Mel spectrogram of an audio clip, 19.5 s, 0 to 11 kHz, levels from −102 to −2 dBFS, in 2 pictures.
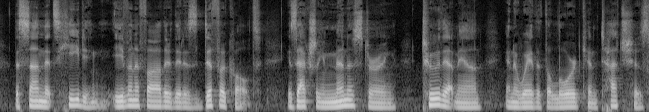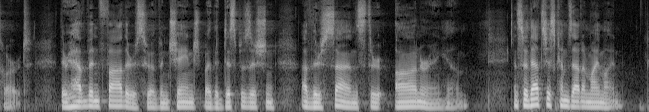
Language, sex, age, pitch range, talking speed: English, male, 50-69, 100-115 Hz, 160 wpm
